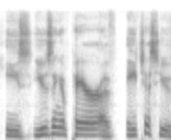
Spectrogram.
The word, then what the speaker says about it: Hsu: say Shu I always I say Hsu because it's it's capitalized and if you're searching for it it's like well now you know exactly what we're talking about if I say sure you might spell that it might look for like a thing you put on your foot yeah yeah so let's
